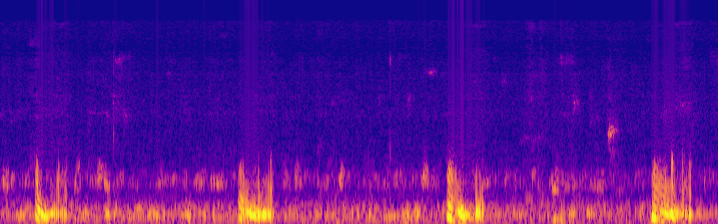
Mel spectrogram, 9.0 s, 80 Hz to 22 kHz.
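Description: Four short, fluttering snorts at a steady rhythm of about 23 breaths a minute over a faint background hum: a sleeping cat snoring.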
